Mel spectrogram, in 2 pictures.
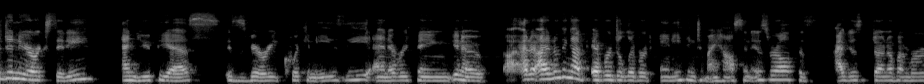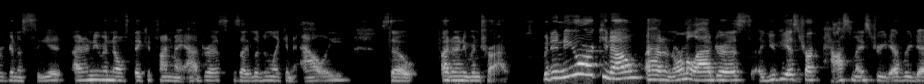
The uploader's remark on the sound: Zoom Class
